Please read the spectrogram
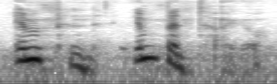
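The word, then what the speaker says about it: impetigo: I always thought it was infant, not but it's impantigo. Spel I imple. But yeah, it's it's kind of funny when you figure out when you find out I've been pron mispronouncing that for years, but nobody says anything.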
